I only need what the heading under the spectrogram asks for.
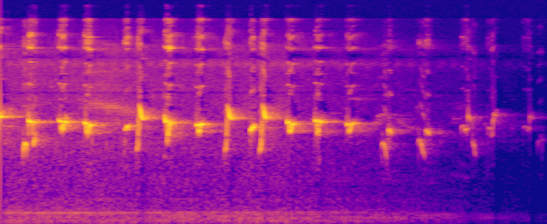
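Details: Lure recording of a sooty-headed bulbul in long rolling song: quick, bright whistled notes repeated several times a second, slightly slurred downward, fading away toward the end, with faint low hum beneath.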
